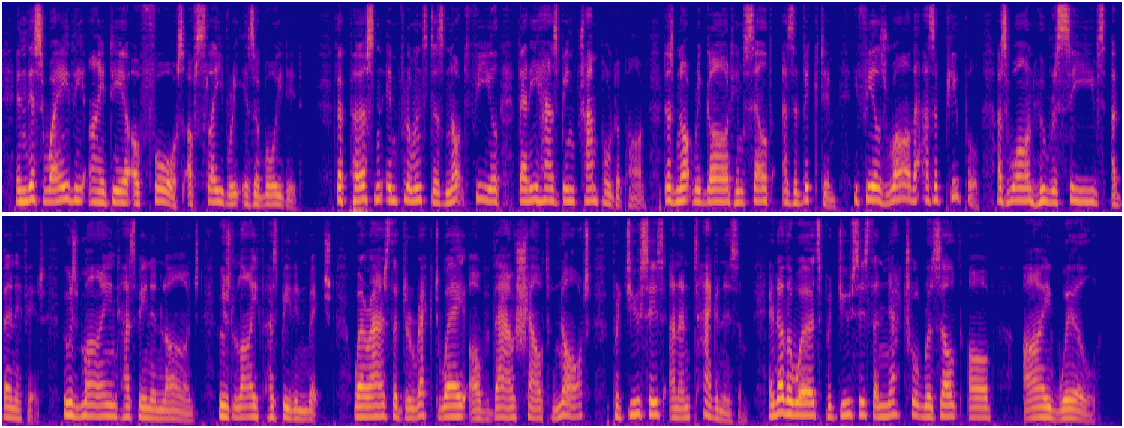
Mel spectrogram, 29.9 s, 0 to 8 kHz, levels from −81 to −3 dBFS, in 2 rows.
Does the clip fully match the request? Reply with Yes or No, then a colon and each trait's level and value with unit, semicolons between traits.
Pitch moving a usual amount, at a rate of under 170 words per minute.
Yes: average, 4.1 semitones; average, 145 wpm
